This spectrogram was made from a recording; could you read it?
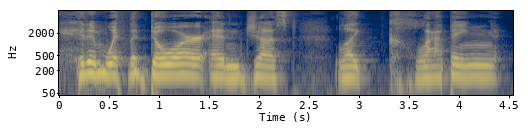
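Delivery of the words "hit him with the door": loud, gleeful, joyful cheering yell. Retelling what a daughter yelled at a wrestling match: imitating daughter yelling. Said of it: "She was yelling".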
